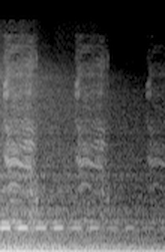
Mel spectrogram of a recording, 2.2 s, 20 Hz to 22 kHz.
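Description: Outro of an electronic trap track after the beat has dropped out. A pulsing synth note fades away over a low rumble, while a short arched cry repeats about every 0.8 seconds.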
